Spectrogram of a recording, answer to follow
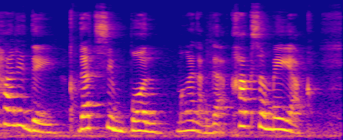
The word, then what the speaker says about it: Chag Sameach: Chag Sameach. Pwedeng Hag Sameach, pwedeng Chag Sameach, yung gumagaralgal. Ang CH ay pwede pong H at pwedeng KH.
